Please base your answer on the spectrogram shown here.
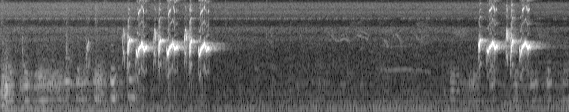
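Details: Sooty-headed bulbul sound used as a lure to draw wild bulbuls into answering: two bursts of four bubbly, liquid whistled notes dipping and rising. The bursts are about four seconds apart with silence between, and faint chatter comes first.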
